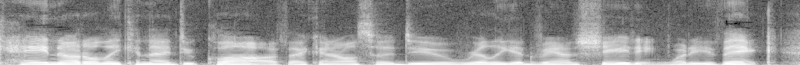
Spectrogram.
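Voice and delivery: ordinary delivery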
